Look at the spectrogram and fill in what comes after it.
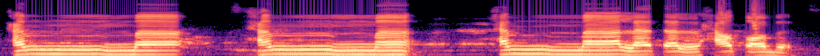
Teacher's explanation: Hamma ini gunnah. Kita tahan, kita dengungkan. Dua ketukan.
